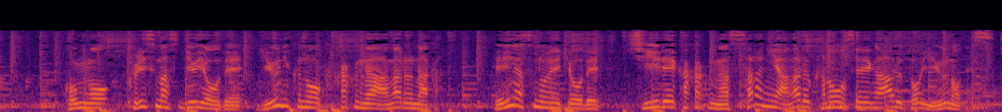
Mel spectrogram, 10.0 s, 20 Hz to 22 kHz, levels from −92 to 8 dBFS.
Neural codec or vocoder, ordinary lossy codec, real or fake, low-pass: none; MP3, 32 kbps; real; 7.2 kHz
